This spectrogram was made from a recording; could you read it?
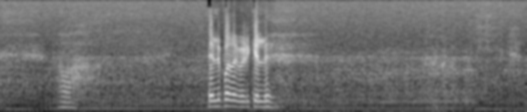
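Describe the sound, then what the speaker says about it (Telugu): A motorcycle taxi's engine idles steadily with a low rumble after being started, while someone speaks briefly over it. "బైక్ అయితే స్టార్ట్ అయిపోయింది"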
